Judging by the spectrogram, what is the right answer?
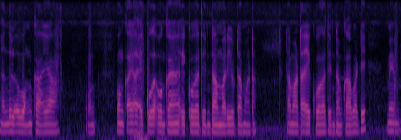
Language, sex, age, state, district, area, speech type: Telugu, male, 18-30, Telangana, Vikarabad, urban, spontaneous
